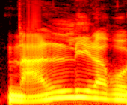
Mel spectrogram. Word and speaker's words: 난리: 난리라고 읽어야 되죠.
